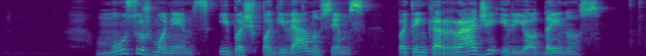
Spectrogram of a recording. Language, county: Lithuanian, Vilnius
